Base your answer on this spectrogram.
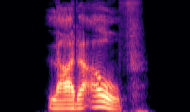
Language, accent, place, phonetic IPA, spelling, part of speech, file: German, Germany, Berlin, [ˌlaːdə ˈaʊ̯f], lade auf, verb, De-lade auf.ogg
- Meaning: inflection of aufladen: 1. first-person singular present 2. first/third-person singular subjunctive I 3. singular imperative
